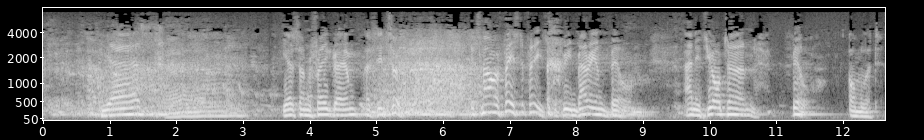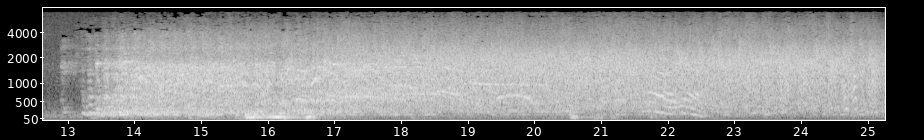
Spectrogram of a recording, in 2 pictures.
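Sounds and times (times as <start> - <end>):
scattered laughter: 0.0 - 3.6, 4.8 - 6.6, 13.2 - 18.2, 22.2 - 25.2
speech: 0.9 - 2.3, 3.6 - 5.8, 6.4 - 9.0, 9.6 - 12.6, 13.2 - 14.0
studio audience applause: 13.8 - 25.2.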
